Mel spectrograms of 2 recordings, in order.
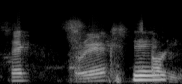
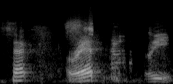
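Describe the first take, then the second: First: It is said with an American accent. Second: It is said with a British accent. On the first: "American প্রনাউন্সিয়েশনে" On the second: "British প্রনাউন্সিয়েশনে"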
